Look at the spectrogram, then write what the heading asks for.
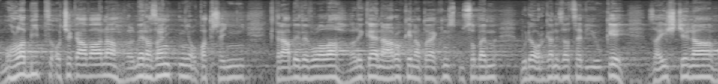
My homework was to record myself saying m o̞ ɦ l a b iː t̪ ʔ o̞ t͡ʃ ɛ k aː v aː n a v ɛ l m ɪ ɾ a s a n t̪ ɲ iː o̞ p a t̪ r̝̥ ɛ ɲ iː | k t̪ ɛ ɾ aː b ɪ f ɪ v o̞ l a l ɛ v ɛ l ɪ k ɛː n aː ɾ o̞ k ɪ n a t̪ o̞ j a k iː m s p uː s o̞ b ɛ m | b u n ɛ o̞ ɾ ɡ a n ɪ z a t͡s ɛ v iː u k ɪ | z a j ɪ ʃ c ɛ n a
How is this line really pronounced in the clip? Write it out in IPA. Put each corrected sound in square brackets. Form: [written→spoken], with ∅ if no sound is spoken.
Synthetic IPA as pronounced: m o̞ ɦ l a b iː t̪ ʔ o̞ t͡ʃ ɛ k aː v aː n a v ɛ l m ɪ ɾ a [s→z] a n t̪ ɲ iː o̞ p a t̪ r̝̥ ɛ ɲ iː | k t̪ ɛ ɾ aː b ɪ [f→v] ɪ v o̞ l a l [ɛ→a] v ɛ l ɪ k ɛː n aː ɾ o̞ k ɪ n a t̪ o̞ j a k iː m s p uː s o̞ b ɛ m | b u [n→d] ɛ o̞ ɾ ɡ a n ɪ z a t͡s ɛ v iː u k ɪ | z a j ɪ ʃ c ɛ n a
